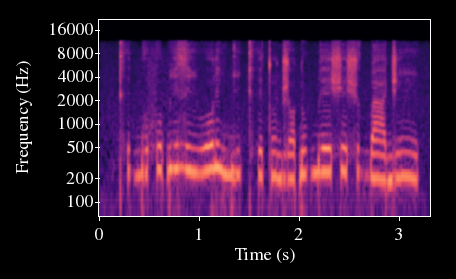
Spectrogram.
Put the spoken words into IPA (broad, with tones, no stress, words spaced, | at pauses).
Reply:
kʰɪ˨ɡ͡bʊ˨fʊ˦˨ɓi˦ ziː˨βo˦ɾĩ˨ ɡ͡biː˨˦kʰɪ˨tũ˨d͡ʒɔ˨ ɗu˦ɡ͡beː˦ʃɪ˦ ʃʊ˦ɡ͡baː˨d͡ʒĩ˦˨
